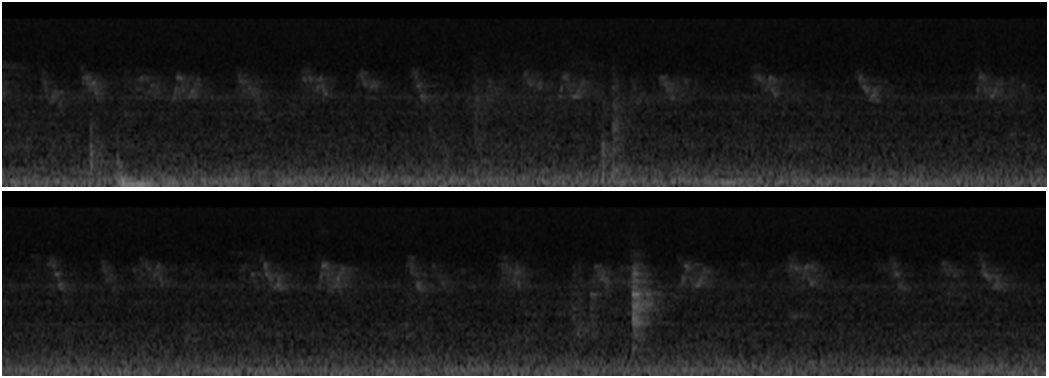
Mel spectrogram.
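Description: Faint high chirps of small birds repeating a few times a second over a faint hiss, with a low knock about a second in and a sharper tap near the end.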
